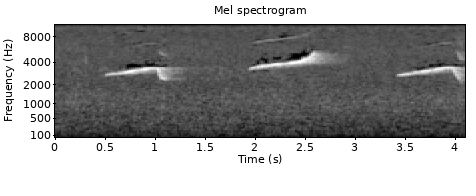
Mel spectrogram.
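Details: Oriental magpie-robin song, Ubon Ratchathani, Thailand, 2 July 2022, Nikon P1000: three clear rising whistles, each ending in a brief flick, spaced about one and a half seconds apart.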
